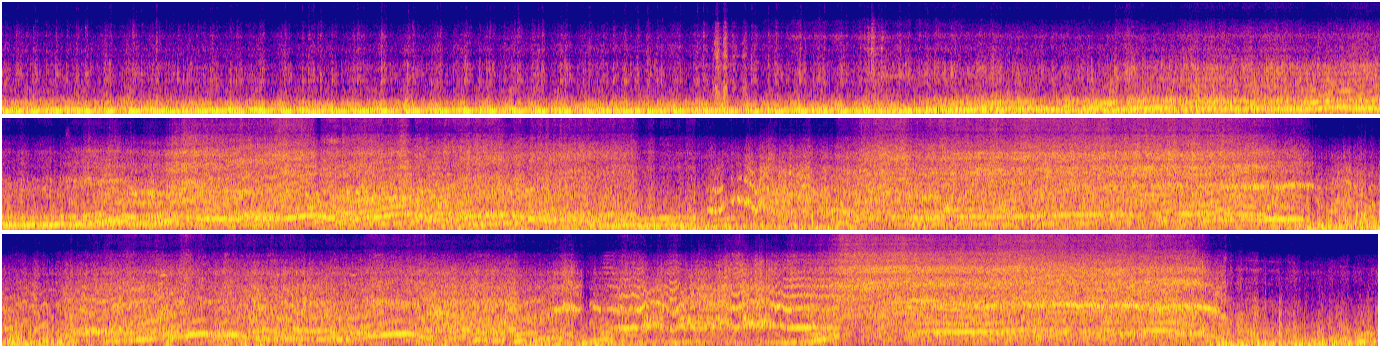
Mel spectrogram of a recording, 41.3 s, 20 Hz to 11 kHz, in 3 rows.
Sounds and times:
Car: 0.0 - 41.3.

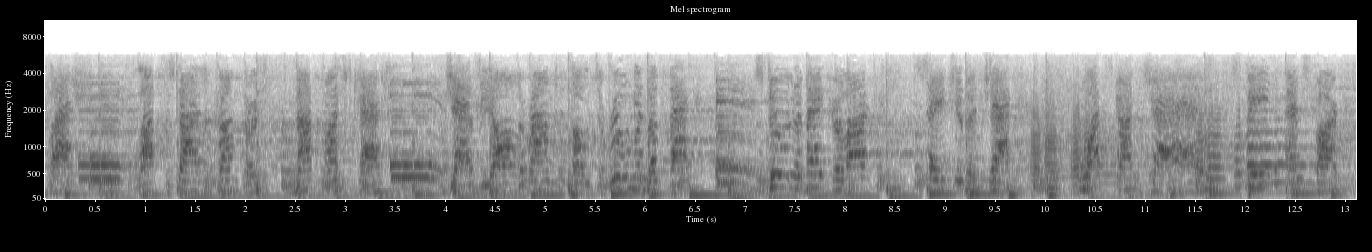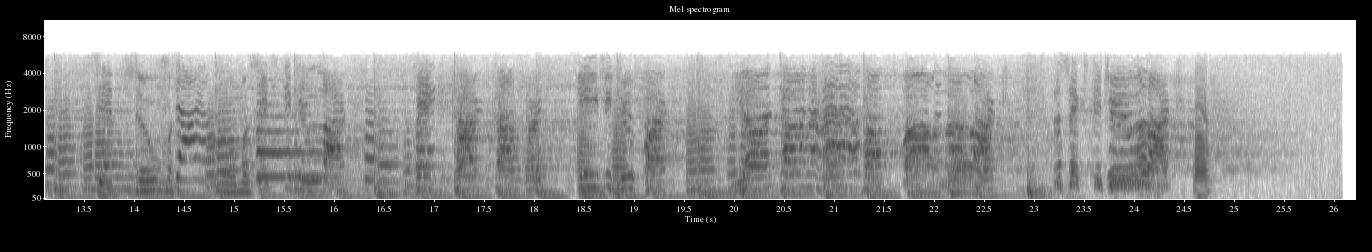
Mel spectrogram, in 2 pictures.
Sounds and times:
Music: 0.0 - 25.4.

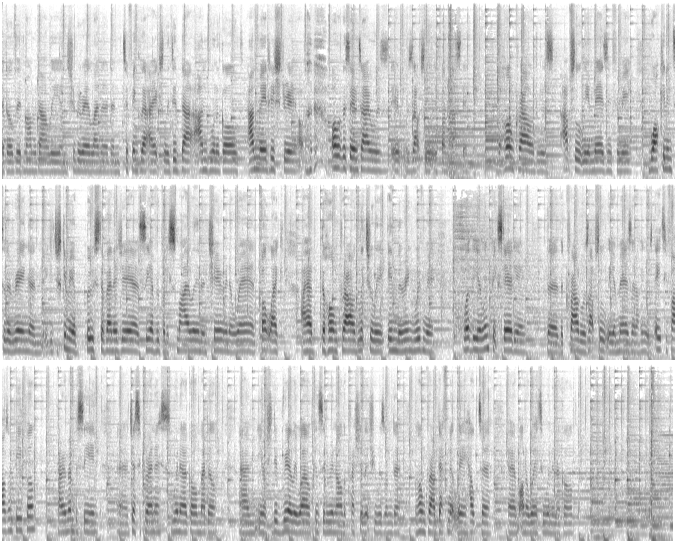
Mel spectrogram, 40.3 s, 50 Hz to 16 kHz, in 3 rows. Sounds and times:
Speech: 0.0 - 22.1, 22.7 - 38.4
Music: 0.0 - 40.3.

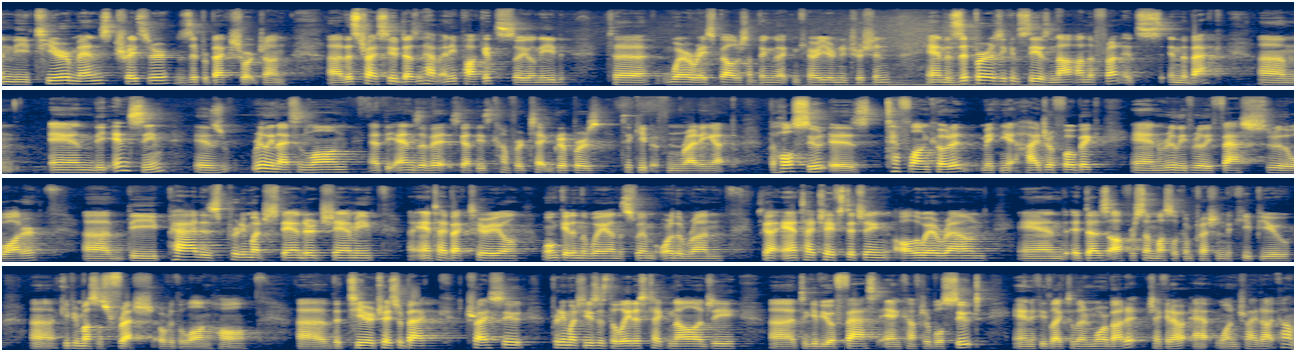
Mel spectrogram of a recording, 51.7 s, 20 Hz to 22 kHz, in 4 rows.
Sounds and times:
Speech: 0.0 - 51.6.

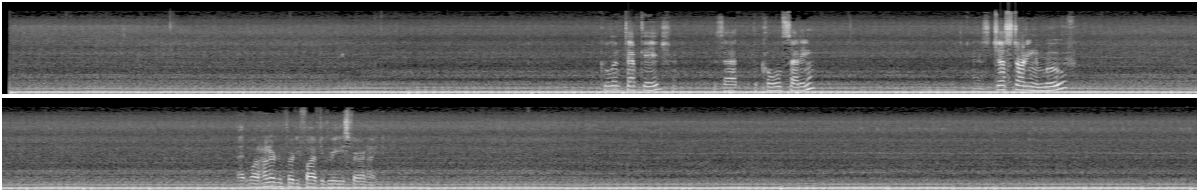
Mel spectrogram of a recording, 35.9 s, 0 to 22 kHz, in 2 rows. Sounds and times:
Car: 0.1 - 35.8
Speech: 9.0 - 12.3, 14.5 - 16.2, 21.4 - 23.6.

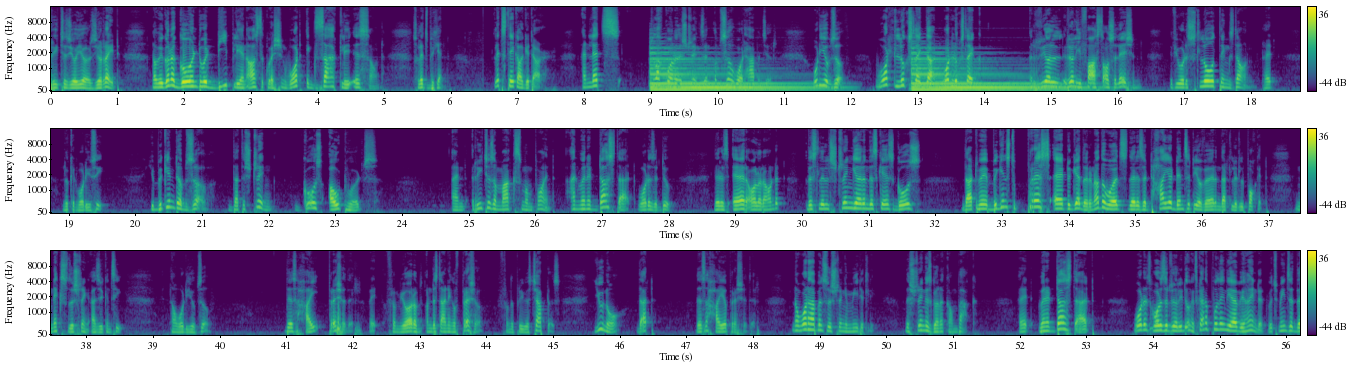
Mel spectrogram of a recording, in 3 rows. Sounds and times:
Speech: 0.0 - 6.0, 6.6 - 13.9, 14.7 - 19.6, 20.2 - 23.6, 24.7 - 28.1, 28.7 - 31.8, 32.4 - 38.6, 39.2 - 40.0, 41.0 - 51.4, 52.0 - 56.2.

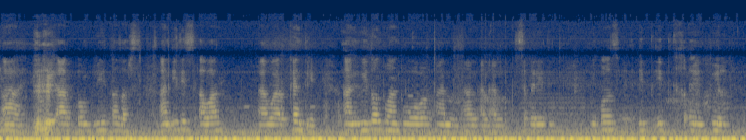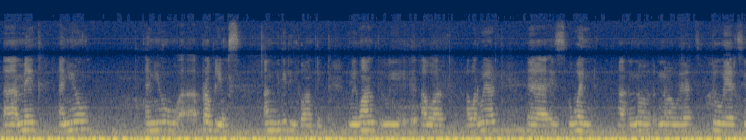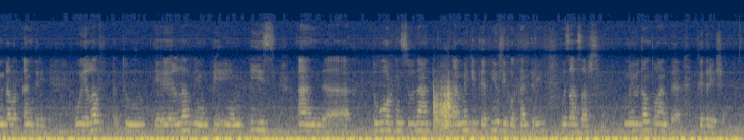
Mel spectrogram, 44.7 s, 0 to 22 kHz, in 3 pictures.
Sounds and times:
Speech: 0.0 - 4.5, 5.2 - 11.1, 11.8 - 16.7, 17.8 - 24.9, 25.5 - 30.8, 31.4 - 44.4.

